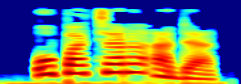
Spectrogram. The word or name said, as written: upacara adat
